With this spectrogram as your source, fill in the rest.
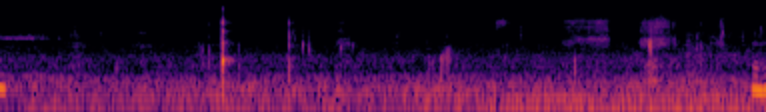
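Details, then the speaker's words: Baby hiccups: a few sharp, brief hiccup sounds from a baby boy over quiet room noise while he explores his fingers and hands; ordinary infant hiccups. "do you think? Oh, Hiccup. Oh, Hiccup."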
